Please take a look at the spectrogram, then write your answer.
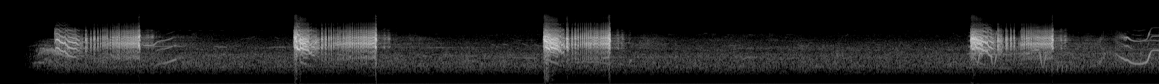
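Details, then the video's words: Grey partridge (Perdix perdix) call and song: harsh, creaky, rasping calls like a rusty hinge, each under a second long, repeated every three to four seconds against a quiet background. "CANTO DE LA PERDIZ PARDILLA (Perdix perdix)"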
